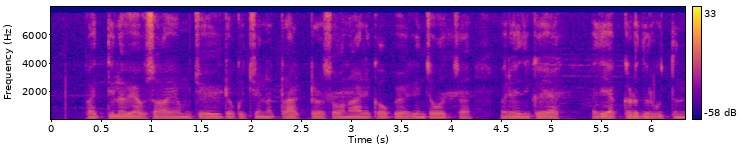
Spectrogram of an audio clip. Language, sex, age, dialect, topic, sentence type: Telugu, male, 60-100, Central/Coastal, agriculture, question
